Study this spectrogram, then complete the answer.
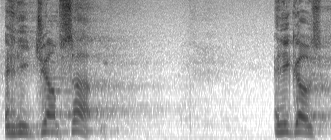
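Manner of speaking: ordinary delivery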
